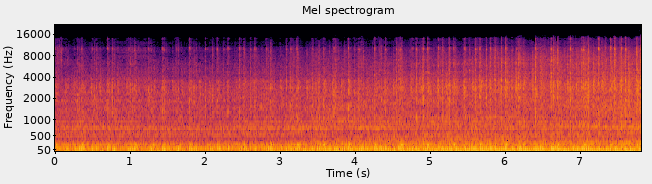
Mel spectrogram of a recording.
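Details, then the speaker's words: 1963 VW Bus with an 1835 air-cooled engine built by Jay Stewart and a Freeway Flyer transmission, after a no-start fix: a low, steady putter with an even beat about three per second and no misses or knocks; idling better, normal idle. "Idling a little better. Motor's at 1835."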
